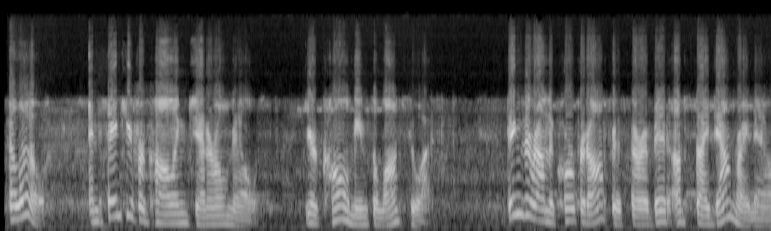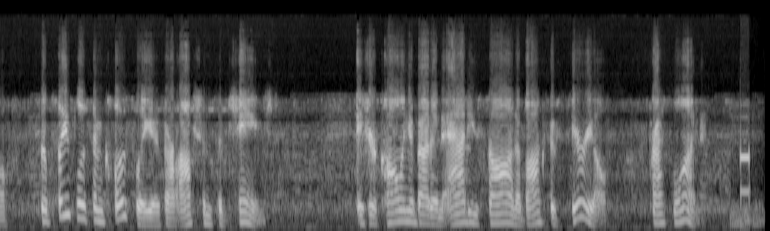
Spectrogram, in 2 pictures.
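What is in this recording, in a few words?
corporate collected peppy smart autoattendant voicemail, Female Voice Over; promotion; General Mills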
